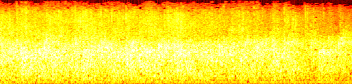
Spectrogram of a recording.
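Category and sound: crowd, audience hand clapping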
